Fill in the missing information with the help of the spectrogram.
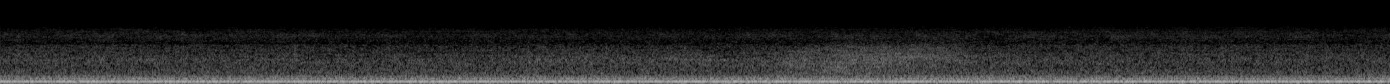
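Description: Steady low machine hum, with crickets and cicadas chirping in the background.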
